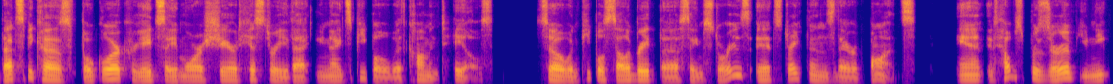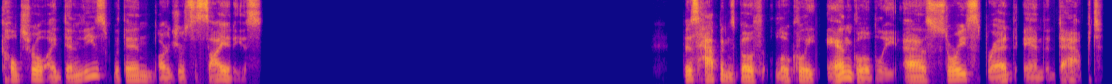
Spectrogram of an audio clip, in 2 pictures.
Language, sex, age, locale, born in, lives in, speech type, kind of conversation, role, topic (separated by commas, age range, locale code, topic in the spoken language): English, male, 25-29, en-CA, Canada, United States, read, expert-assistant, expert, What is the significance of folklore in culture?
